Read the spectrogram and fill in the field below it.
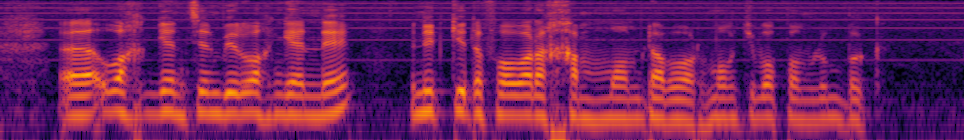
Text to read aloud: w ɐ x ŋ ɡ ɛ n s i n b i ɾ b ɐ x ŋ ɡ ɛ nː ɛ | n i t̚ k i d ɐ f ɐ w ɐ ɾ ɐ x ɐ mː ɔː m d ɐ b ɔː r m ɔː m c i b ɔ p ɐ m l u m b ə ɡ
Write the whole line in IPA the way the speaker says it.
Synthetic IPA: w ɐ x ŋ ɡ ɛ n s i n b i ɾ w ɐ x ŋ ɡ ɛ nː ɛ | n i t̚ k i d ɐ f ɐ w ɐ ɾ ɐ x ɐ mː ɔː m d ɐ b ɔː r m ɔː m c i b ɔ p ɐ m l u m b ə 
